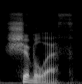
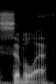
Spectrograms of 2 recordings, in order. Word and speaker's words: shibboleth: They made everyone trying to cross say the word shibboleth. The enemy tribe's dialect couldn't pronounce the sh sound. They said sibboleth instead.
